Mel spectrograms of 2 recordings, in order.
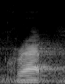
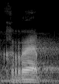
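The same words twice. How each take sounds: First: The R is soft, English-style. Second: The R is strong, Indonesian-style. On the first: The speaker calls it right. "crab bukan crab" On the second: The speaker calls it wrong. "bukan crab"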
